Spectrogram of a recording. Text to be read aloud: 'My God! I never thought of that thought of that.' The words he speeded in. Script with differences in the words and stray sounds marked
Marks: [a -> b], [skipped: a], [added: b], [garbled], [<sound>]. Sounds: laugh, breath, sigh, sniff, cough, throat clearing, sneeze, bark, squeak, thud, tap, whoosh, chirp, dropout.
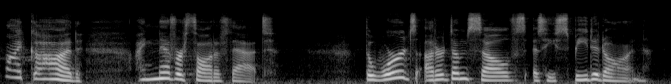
'My God! I never thought of that [thought of that.' The words -> The words uttered themselves as] he speeded [in. -> on]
